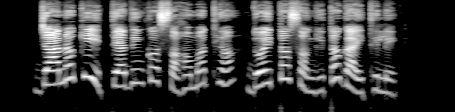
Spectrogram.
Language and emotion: Odia, neutral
